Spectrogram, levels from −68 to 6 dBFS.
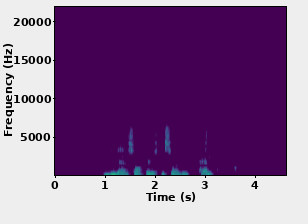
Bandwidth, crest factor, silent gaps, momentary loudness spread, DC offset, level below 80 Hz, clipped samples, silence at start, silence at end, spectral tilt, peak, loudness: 6.6 kHz; 20 dB; 2.78-2.85 s; 11 LU; under 0.1%; -58 dBFS; under 0.1%; 0.95 s; 1.5 s; -8 dB/octave; -18 dBFS; -35 LUFS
